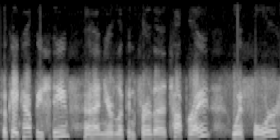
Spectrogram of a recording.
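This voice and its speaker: A man's voice: high voice, normal speed. A man as a mission control communicator, giving procedural instructions to astronauts over a radio transmission. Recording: tinny radio link with faint noise.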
